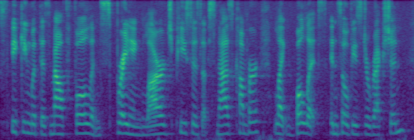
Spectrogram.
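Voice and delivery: ordinary delivery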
